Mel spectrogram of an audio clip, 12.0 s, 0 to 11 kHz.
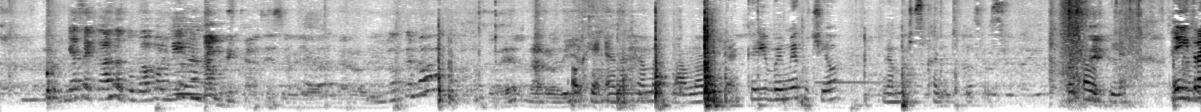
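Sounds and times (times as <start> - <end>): voices talking: 0.7 - 12.0.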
